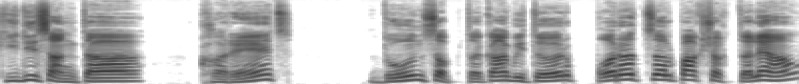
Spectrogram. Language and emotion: Goan Konkani, surprised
